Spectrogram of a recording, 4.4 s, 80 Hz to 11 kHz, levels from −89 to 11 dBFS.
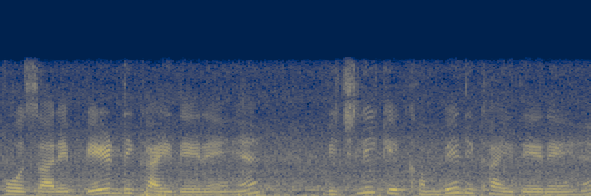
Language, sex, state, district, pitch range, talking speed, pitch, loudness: Hindi, female, Punjab, Pathankot, 170-230 Hz, 190 wpm, 180 Hz, -17 LUFS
